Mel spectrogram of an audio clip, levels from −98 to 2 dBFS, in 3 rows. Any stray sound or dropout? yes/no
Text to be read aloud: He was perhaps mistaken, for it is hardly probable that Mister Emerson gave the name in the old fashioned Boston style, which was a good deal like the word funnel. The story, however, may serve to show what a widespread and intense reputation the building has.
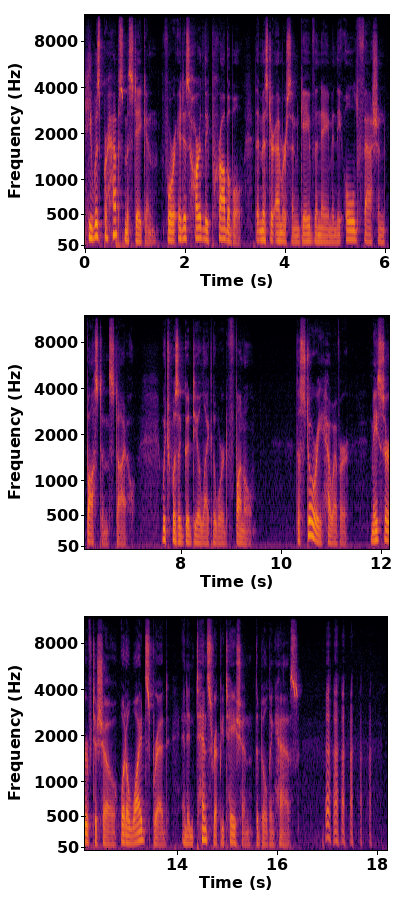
yes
